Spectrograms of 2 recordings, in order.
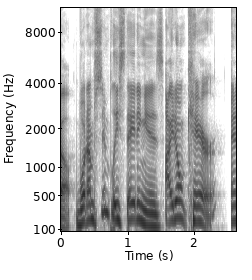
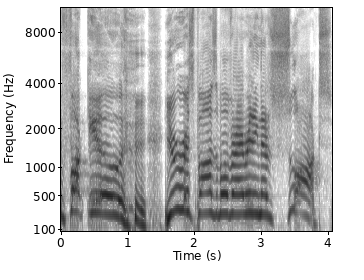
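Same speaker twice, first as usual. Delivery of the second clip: higher, hammed-up shouting of a whiny basement loser; mock angry gamer; 5 semitones higher than usual. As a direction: rant like a petty neckbeard yelling at a developer. Mocking an angry basement-dweller gamer.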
